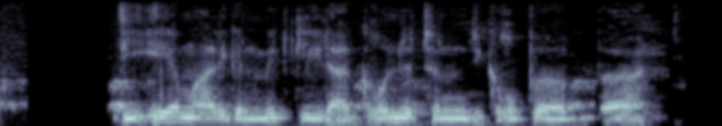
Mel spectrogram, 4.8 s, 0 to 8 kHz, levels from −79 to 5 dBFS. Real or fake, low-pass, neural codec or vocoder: real; 7.2 kHz; none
